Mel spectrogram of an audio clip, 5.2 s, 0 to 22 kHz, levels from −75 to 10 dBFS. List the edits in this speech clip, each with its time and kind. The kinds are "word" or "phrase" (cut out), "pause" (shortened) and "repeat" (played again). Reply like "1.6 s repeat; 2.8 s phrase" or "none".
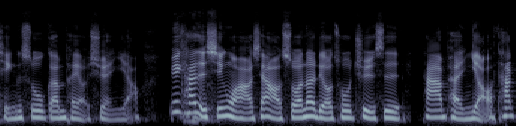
4.1 s pause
